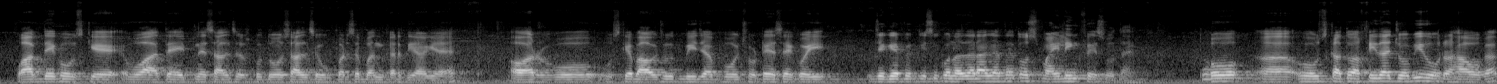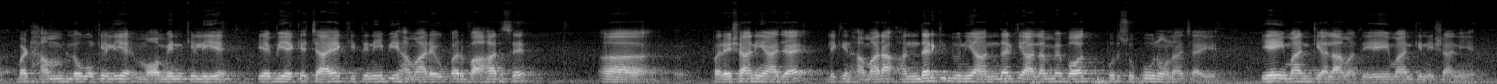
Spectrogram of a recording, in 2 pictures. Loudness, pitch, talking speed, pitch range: -20 LUFS, 125 Hz, 205 wpm, 115-135 Hz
